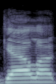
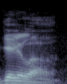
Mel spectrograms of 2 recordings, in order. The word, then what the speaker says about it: Gala: The PFPI Gala, 21 years. Right. We've always pronounced it Gala, not Gala.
